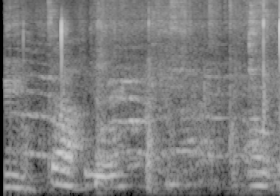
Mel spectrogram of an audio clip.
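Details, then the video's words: A green talking parakeet speaks short, speech-like syllables with a nasal, slightly squeaky tone, giving a few quick phrases in a small room. "Talking Parrot || Green Parrots"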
